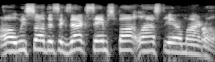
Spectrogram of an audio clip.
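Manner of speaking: put-on slow, drawn-out, high ringside commentator holler. Retelling a commentator's line about a repeated spot: imitating JBL yelling. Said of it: "J B L yells, like".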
